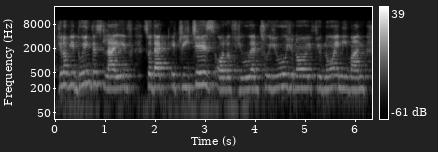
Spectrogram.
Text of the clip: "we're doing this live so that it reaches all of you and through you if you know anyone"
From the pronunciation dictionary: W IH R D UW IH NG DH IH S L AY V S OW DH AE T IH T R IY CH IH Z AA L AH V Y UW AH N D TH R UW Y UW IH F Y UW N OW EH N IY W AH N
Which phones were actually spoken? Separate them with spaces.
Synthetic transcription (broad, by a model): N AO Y D UW IH NG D IH S L AY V S OW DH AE T IH T R IY CH IH Z AA L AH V Y UW AH N D T R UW Y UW IH F Y UW N OW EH N IY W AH N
